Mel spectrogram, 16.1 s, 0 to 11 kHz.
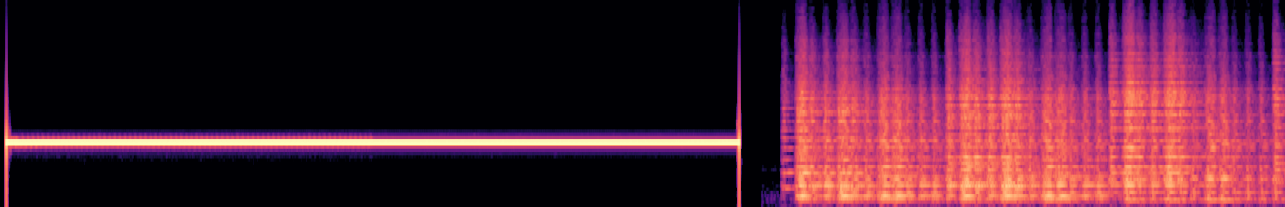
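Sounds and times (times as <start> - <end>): steady test tone beep: 0.1 - 9.3.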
